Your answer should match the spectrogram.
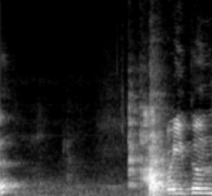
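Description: Near quiet for about the first second, then a light metal clink of cookware and a woman speaking briefly near the end.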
